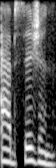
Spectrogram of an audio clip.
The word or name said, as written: abscission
